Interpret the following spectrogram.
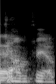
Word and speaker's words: Dronfield: I mispronounced it sorry I said dronfield is it dronfield Dr it is dronfield right okay you got it yeah know the top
